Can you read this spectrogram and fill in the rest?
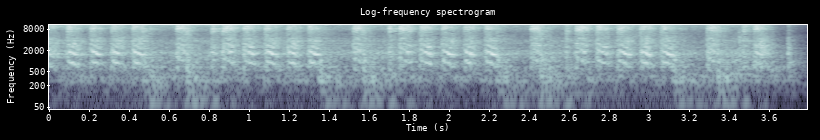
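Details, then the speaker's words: Yamaha Diversion (possibly 600) that wouldn't start, with water in the fuel partly drained; cylinder two suspected of not filling: starter churns as the engine catches in ragged bursts, never a clean idle, fuel still saturated with water. "Yeah. But I think it's still saturated. So we're getting rid of most of the water. It's just obviously getting enough petrol to it, you know, to to ignite."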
